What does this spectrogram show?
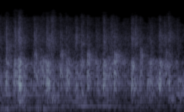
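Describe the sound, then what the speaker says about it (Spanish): A church congregation applauds, a steady wash of many hands clapping at moderate volume throughout, with no voices standing out. "Un aplauso al Señor, iglesia."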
